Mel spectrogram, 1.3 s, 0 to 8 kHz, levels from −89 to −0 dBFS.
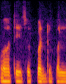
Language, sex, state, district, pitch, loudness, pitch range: Hindi, male, Bihar, Araria, 110 Hz, -20 LUFS, 105-115 Hz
